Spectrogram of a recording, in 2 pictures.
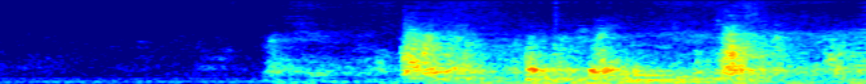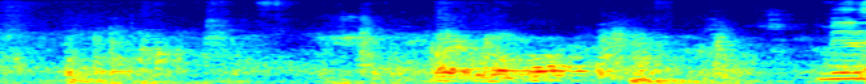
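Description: Chairs scrape and shuffle as people sit down.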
